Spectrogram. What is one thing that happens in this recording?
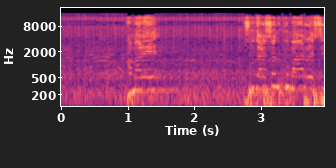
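A crowd cheers and shouts loudly in short bursts.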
